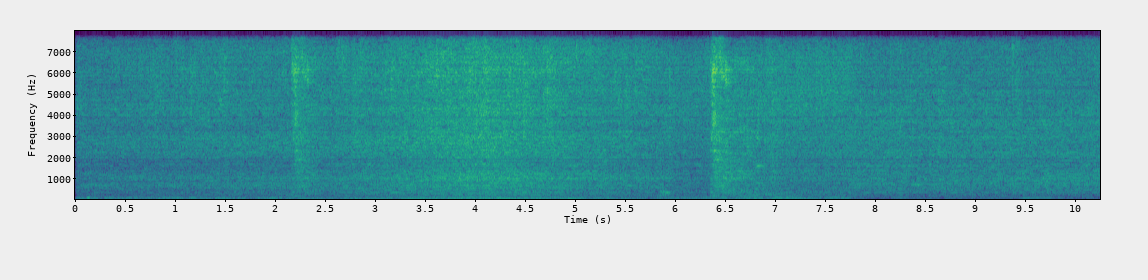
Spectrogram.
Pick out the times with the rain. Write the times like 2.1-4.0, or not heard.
0.0-10.2.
